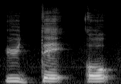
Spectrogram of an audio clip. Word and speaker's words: UTO: mais le groupe français qu'on peut prononcer également ut o uto si vous préférez avec souvent parfois sur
